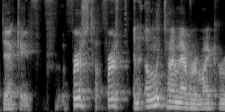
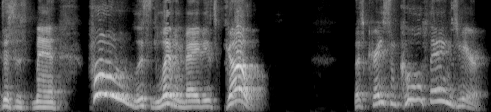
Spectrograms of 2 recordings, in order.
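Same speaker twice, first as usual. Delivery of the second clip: much higher and louder, hyped cheer; pumped up; 6 semitones higher, 6 dB louder than usual. Retold or imitated. Stranded traveler psyching himself up, loud excited cheer. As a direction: shout it like you just got fired up. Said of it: "I got legitimately pumped".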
